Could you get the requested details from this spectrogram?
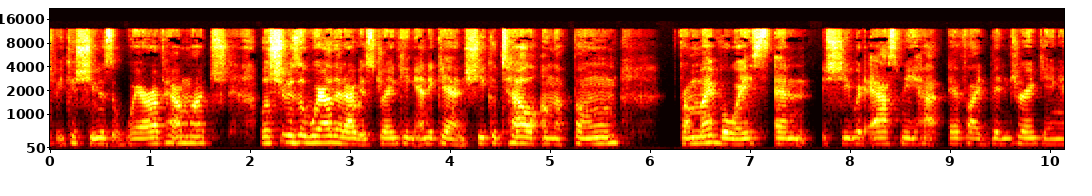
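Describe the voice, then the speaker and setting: A woman in her sixties from the United States tells her own recovery story in a candid, hesitant way, often pausing with "um". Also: lowish voice. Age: 60s. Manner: hesitant, many ums, candid. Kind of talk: personal testimony.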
